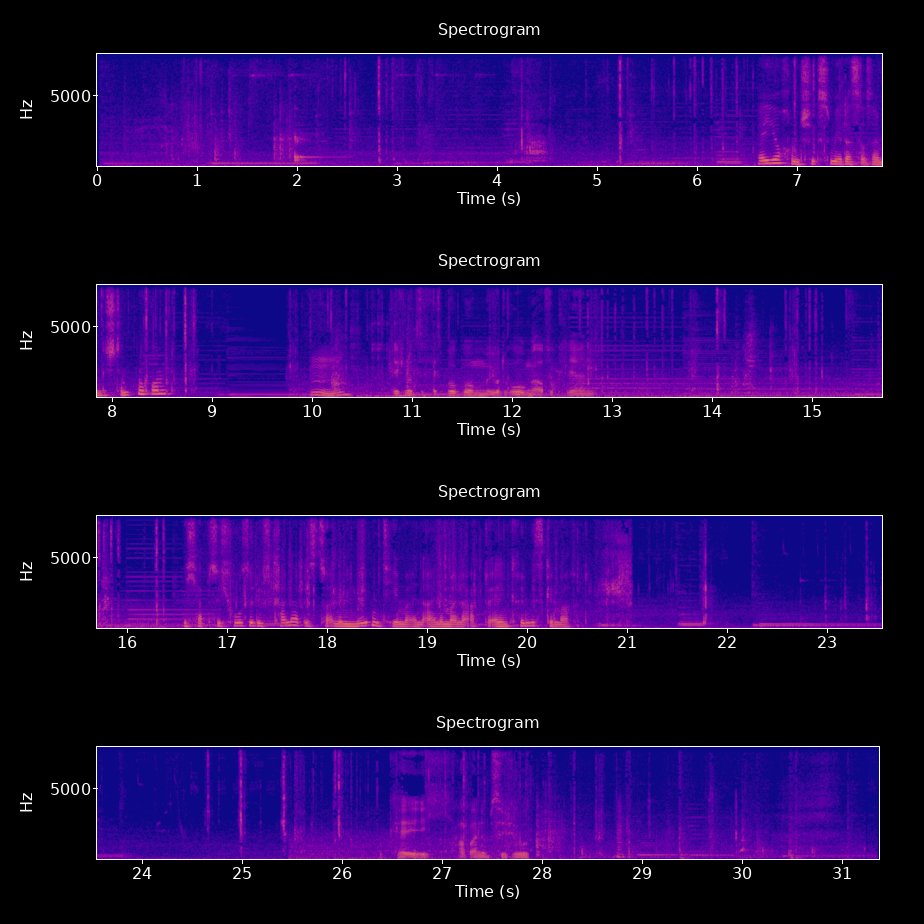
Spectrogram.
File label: Trailer; Owl yeah; FLAT CHAT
